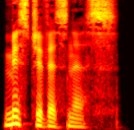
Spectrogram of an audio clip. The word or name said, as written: mischievousness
